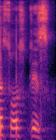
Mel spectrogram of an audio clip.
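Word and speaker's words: solstice: एल तो silent रहेगा, सोल्स्टिस।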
